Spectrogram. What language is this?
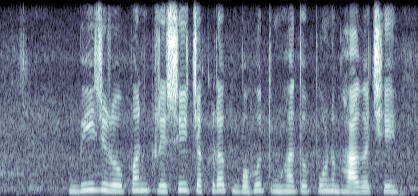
Maithili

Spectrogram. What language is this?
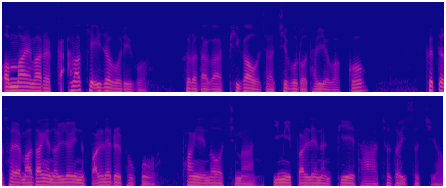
Korean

